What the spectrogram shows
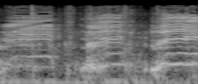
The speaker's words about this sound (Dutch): Het is zondag laatste zondag in oktober en eh, we staan op de community farm en de varkens krijgen juist te eten.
